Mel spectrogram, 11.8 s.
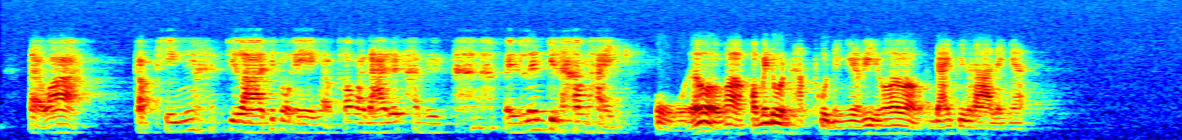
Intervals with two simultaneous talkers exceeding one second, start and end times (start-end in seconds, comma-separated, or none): none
